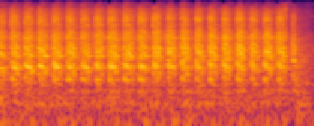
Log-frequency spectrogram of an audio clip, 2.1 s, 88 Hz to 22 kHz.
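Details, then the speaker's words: 2006 Kawasaki Ninja 636 after sitting about three weeks with a dead battery, since recharged, with two gallons of fuel in the tank; rapid clicking about ten per second for two seconds, then silence and no cranking; won't start, cause unknown. "every time I turn it on it starts up normally and then this comes on there is fuel in the gas tank I got two gallons in there I don't know if you can hear it"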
